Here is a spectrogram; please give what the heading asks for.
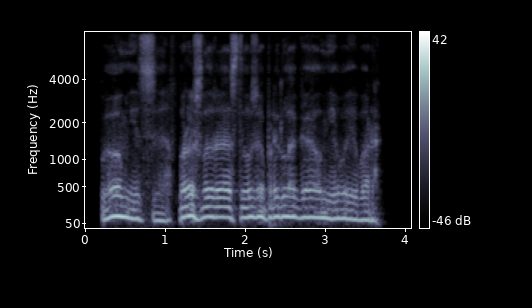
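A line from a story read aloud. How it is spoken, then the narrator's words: Hoarse rasp. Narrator (Russian): прохрипел он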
